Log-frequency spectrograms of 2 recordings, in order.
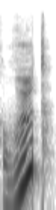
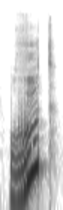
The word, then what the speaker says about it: Rutte: Yesterday, the NATO Secretary General Mark Rutte, I love that, right? That pronunciation, was in Washington meeting with 47. Today, Rutte is, oh, I even got the tongue roll on that one.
